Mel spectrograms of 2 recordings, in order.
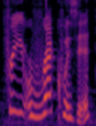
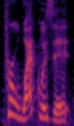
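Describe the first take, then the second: First: "prerequisite" slowly sounded out as "pre-REK-wizit"; careful pronunciation. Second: "prerequisite" tripped over as "pro-wek-wizit"; fumbled pronunciation. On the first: Careful retry after being teased. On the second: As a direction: say "prerequisite" with the first r sounds muddled into w. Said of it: "what, what was it?". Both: Real, not acted.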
